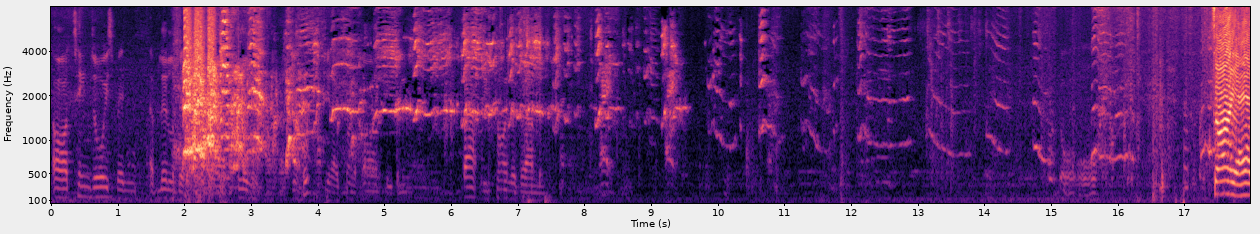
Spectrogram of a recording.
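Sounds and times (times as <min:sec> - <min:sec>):
speech: 0:00.0 - 0:08.4, 0:17.4 - 0:17.9
small pet dog growling: 0:01.9 - 0:16.4
small pet dog whimpering and yipping: 0:02.9 - 0:16.4, 0:17.0 - 0:17.6.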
